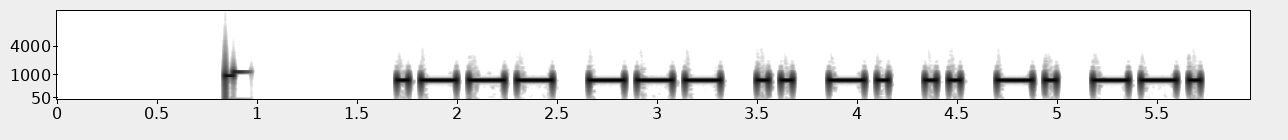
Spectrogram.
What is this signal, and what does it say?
Morse code, heard as a keyed tone, about 20 wpm, 700 Hz. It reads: JOINING
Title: Sets of 5 Words - New Word Drill - 20wpm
